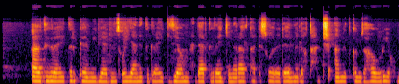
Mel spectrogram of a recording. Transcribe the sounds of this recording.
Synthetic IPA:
ʔaβt̪ʰɨɡɾajt̪ʰɨɾkʰːɐmid̪ijad̪ɨmsʼwɔjːanɐt̪ʰɨɡɾajɡizeomːɨħd̪aɾt̪ʰɨɡɾajd͡ʒenɐɾalt̪ʰad̪iswɔɾɐd̪ɐmɐlɨxt̪ʰi̥ħad̪ːɨʃʕamɐt̪kʰɐmzɐɦawuɾʔixum

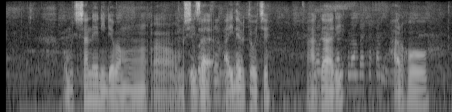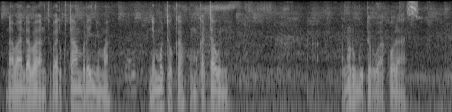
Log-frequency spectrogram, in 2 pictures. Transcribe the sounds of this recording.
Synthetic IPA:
o̞̰muci̥ʃane̞niːnde̞βamuu | o̰muʃiːza̰ːine̞ːβito̞ːce̞ | a̰haɡaːɾi | haɾiɦo̞ | nʔaβaːndiaβaːntuβaɾiku̥taːmbuɾe̞ːɲuma | nʔe̞mo̞to̞kao̞mukatauni | no̞ɾuɡuːto̞ɾwako̞ɾaːsi̥

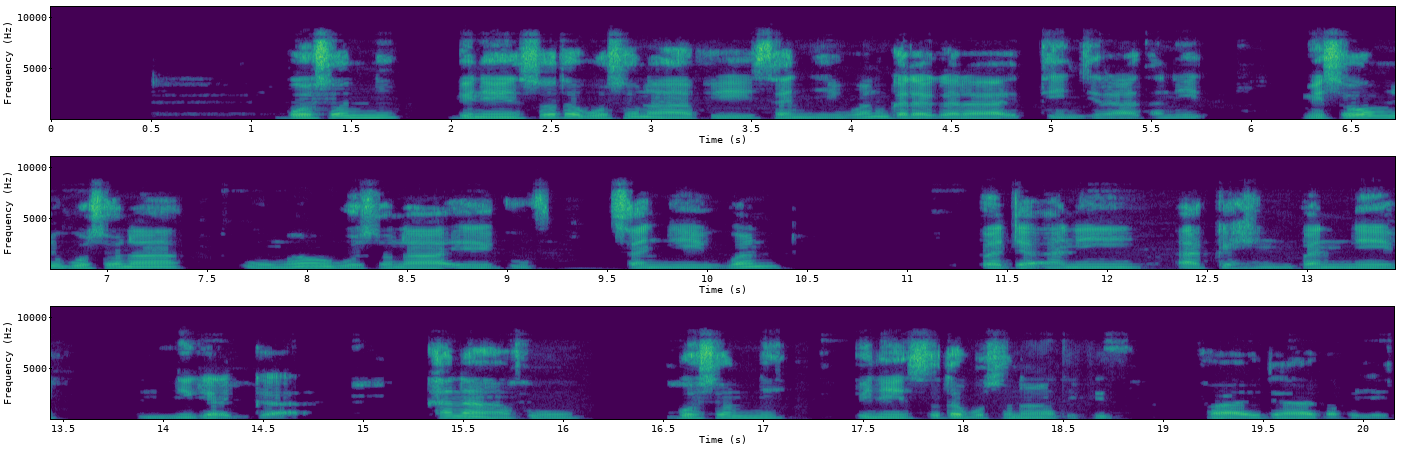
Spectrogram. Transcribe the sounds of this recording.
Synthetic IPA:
bɔsɔnːɪ | bɪne̞ːnsɔt̪ɐbɔsɔnaːfɪsɐɲːiːwːɐŋɡɐɾaːɡɐɾaːɪt̪ːɪnd͡ʒɪɾaːt̪ɐniːᶑɐ̥ | mɪso̞ːmnɪbɔsɔnaː | uːmɐmɐbɔsɔnaːe̞ːɡuːf | sɐɲːiːwːɐn | b̥ɐd̪ɐʔɐniːɐkːɐɦɪnbɐnːe̞ːf | nːɪɡɐɾɡa̰ːɾɐ | kɐnaːfuː | bɔsɔnːɪ | b̥ɪne̞ːnsɔt̪ɐbɔsɔnaːt̪ɪfɪs | faːʔɪd̪aːkʼɐbɐd͡ʒɛt͡ʃː

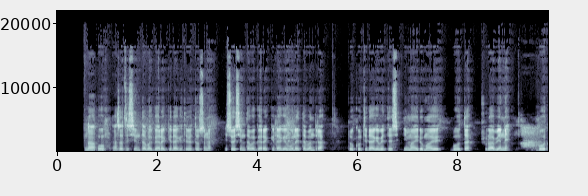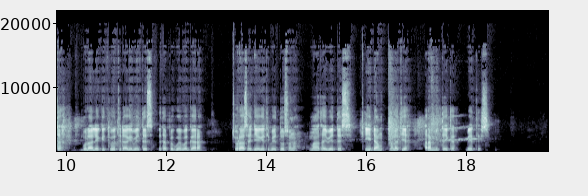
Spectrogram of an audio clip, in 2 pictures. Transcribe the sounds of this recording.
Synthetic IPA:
naːʔʊɐs̬ɐt̪ɪsɪnt̪ːɐbɐɡːaːɾɐɛkʼːɪd̪aːɡe̞ːt̪ɪbe̞ːt̪ːo̞ːsɔnɐ | ɪsːɔjsɪnt̪ːɐbɐɡːaːɾɐɛkʼːɪd̪aːɡe̞ːwɔlɐjt̪ːɐbɐnd̪ɐɾa | t̪ɔkːɪɔt̪ːɪd̪aːɡeːbe̞ːt̪ːe̞ːsɪmajd̪ɔmaːjɔj | bo̞ːt̪ːɐ | ʃʊɾaːbɪjɐnːɛ | bo̞ːt̪ːɐbɔlaːlɪjɐɡɪt̪ʼːɪwɔt̪ːɪd̪aːɡebe̞ːt̪ːe̞ːsɛt̪ɐpːɛɡʊjɛbɐɡːaːɾɐ | t͡ʃʼɔɾaːsɐjd̪ɪjaːɡeːt̪ɪbe̞ːt̪ːo̞ːsɔnɐ | maːt̪ɐjbe̞ːt̪ːe̞ːstʼiːd̪amɐlɐt̪ɪjɐhɐɾɐmːɪt̪ːɐjkːɐbe̞ːt̪ːe̞ːs

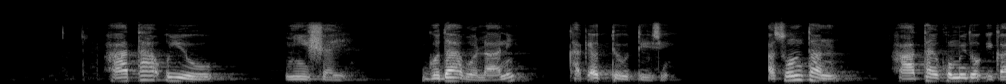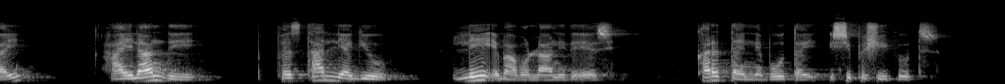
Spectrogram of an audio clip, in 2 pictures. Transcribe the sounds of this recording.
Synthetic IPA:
haːt̪ːaːʔʊjoː | miːʃːɐj | ɡɔd̪aːbɔlːaːnɪ | kɐkʼɛɔt̪ːɪʊt̪ːiːsɪ | ʔɐsʊnt̪ːɐn | haːt̪ːɐjkʊmɪd̪ɔʔɪkʼɐj | hɐjland̪eː | pɛst̪ʰːaːlːɪjaɡɪjo | leːʔɛ̰baːbɔlːaːnɪd̪ɛʔeːs | kɐɾɛt̪ːɐjnːɛbo̞ːt̪ːɐjɪsːɪpːɛʃiːkʼːɪʊt̪ːɪ̥s

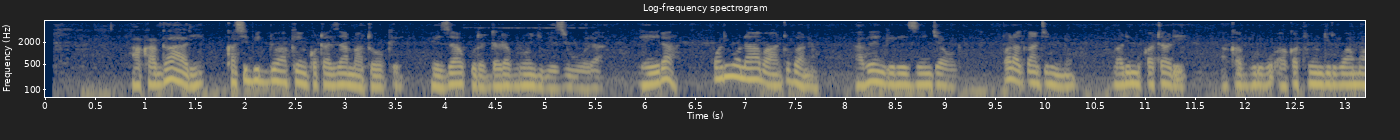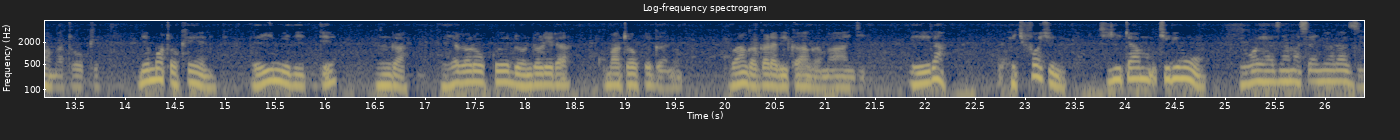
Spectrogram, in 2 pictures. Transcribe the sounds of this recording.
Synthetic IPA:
akaɡaːlikasiβidːwaːke̞ːŋko̞tazaːmato̞ːke̞ː | zaːkuladːalaβuluːɲɟiβeziwola | e̞ɾa | waliwo̞naːβaːntuβano̞ | aβe̞ːŋɡe̞ɾe̞ze̞ːɲɟawulo̞βalaɡaːntinno̞βalimukatale̞̰ | aakatuːndiɾwaːmwaːmato̞ːke̞ | ne̞mːo̞to̞kʰe̞ːno̞ | ejimiɾidːe̞ | ŋɡa | ejaɡalo̞ːkwe̞ːdo̞ːndo̞le̞ɾakumato̞ːke̞ɡano̞ | kuβaːŋɡaːɡalaβikaːŋɡamaːɲɟi | e̞ɾa | eci̥fo̞cino̞ciitaciɾimu | ewajazaːmasaɲːalaze

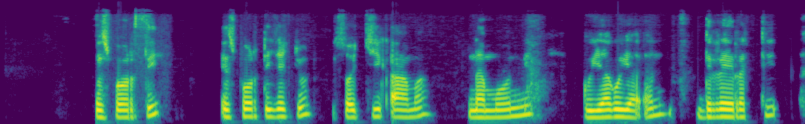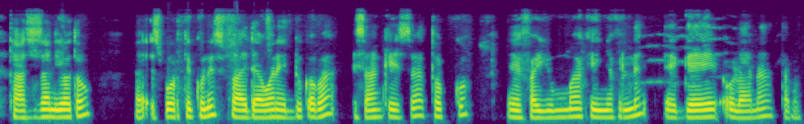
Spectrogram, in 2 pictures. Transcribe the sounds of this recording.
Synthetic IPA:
ɾt̪ | ɪspoːɾt̪iːd͡ʒɛt͡ʃːuːn | sɔt͡ʃːiːkʼaːmaː | nɐmːo̞ːnːɪ | ɡ̥ʊjːaːɡʊjːaːᶑaːn | d̪ɪrːeːɪrːɐt̪ːɪ | t̪aːs̬ɪs̬ɐnjo̞ːt̪ɐʔʊ | ɪ̰spoːɾt̪iːŋkʊnɪsfaːjɪd̪aːwɐnhɛd̪ːuːkʼɐbaʔɪsaːŋke̞ːsːaːt̪ɔkːɔ | fɐjːʊmːaːke̞ːɲːɐfɪlːeɡɐʔeːʔɔlaːnaːt̪ɐbʊ

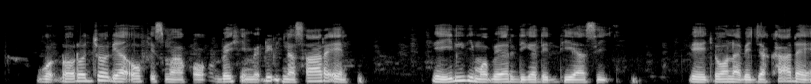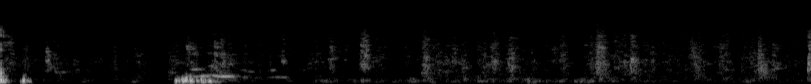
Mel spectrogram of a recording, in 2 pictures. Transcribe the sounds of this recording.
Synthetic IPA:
ɡɔɗːɔɗɔd͡ʒoɗiaʔofismakɔbehimeɗuɗinasaɾaʔɛn | ɓɛjilːimɔɓɛɾdiɡadedːijasi | ɓɛt͡ʃɔːnaɓɛd͡ʒakʰa̰ːdaɛ̰n

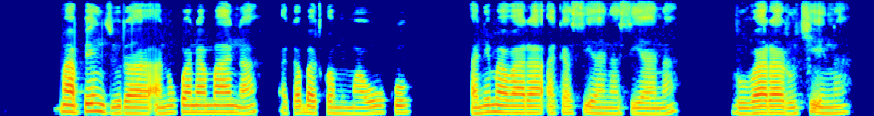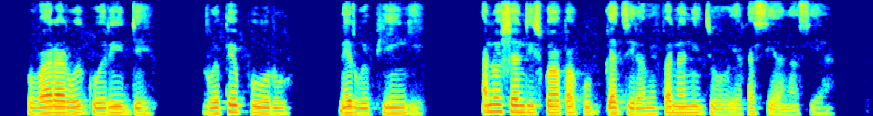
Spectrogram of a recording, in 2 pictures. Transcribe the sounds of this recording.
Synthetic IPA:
mape̞nzuɾaa̰no̞kwanaman̤aː | kaɓatwamumaoko̞ | ane̞maʋaɾaʔakasijanasijana | ruʋaɾarut͡ʃe̞na | ruʋaɾarwe̞ɡʱo̞ɾidʱe | rwe̞pe̞puru | ne̞rwe̞pʰiːŋɡi | a̰no̞ʃandiswapakuɡʱad͡ziɾamifananid͡zo̞jakasija̰nasijaːna

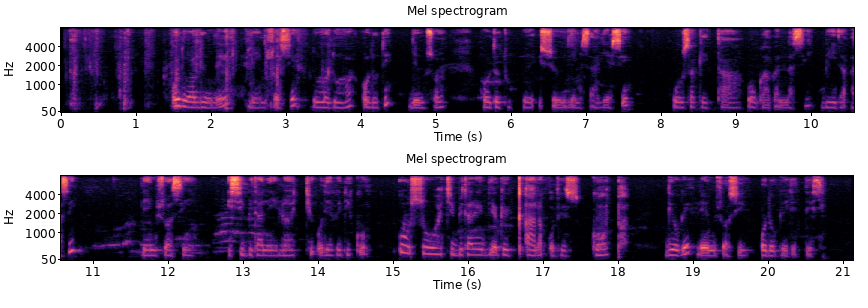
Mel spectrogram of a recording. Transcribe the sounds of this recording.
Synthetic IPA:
ʔɔd̪ʊwaːɡɪjoːɡe̞ːle̞ːmɪsʊwa̰ːsːɪd̪ʊmːɐd̪ʊmːɐʔɔd̪ɔt̪ɪ | d̪eːwsɔnɐ | hoːd̪ɛt̪ʊhɛʔɪsːɔ̰lɛmɪsa̰ːlɪjɐsːɪ | huːsɐke̞ːt̪ʰːaːhɔɡaːɡɐ̰lːɐsːɪbiːd̪ɐʔɐsɪ | le̞ːmɪsʊwaːsːɪ | ɪsːɪbɪt̪ɐneːlɔjt̪ʰːɪʔɔ̰d̪ɪjaɡed̪ɪkːɔ̰ | uːsːʊwaːt͡ʃːɪbɪt̪ɐnɛjd̪ɪjaɡe̞ːkʼaːlɐ̰ʔɔd̪e̞ːsɡ̥oːpːɐ̥ | ɡɪjoːɡe̞ːlḛːmɪsʊwa̰sɪɔd̪ɔɡḛːt̪ɛt̪ːe̞̰ːs

